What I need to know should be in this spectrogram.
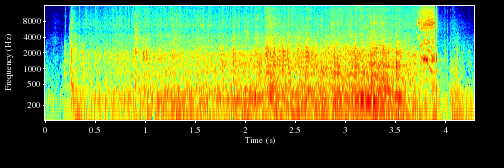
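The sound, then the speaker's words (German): A motorised roller door, one of several on the way to an event hall, runs with a steady rattling mechanical rumble for about four seconds, ending with a brief high squeal. “dieses Rolltor, also es gibt halt hier so mehrere Rolltore, die immer hoch und runter gefahren werden, um zu diesem Veranstaltungsraum zu kommen. Das war so das erste prägende Geräusch, was mir eingefallen ist.”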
